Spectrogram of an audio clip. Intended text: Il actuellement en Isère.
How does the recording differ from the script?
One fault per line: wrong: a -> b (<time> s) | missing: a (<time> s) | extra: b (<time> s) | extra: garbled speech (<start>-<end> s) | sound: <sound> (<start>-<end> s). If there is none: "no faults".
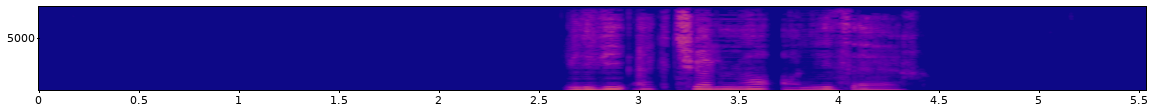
extra: vit (2.8 s)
